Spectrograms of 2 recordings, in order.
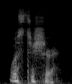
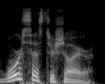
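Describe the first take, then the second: First: It is shortened, ending like the word sure. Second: Every letter is sounded as it is spelled. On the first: The speaker calls it right. "Worcester. And then if we add the Shire on, it becomes Worcestershire. Sure" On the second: The speaker calls it wrong. "No, absolutely not"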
